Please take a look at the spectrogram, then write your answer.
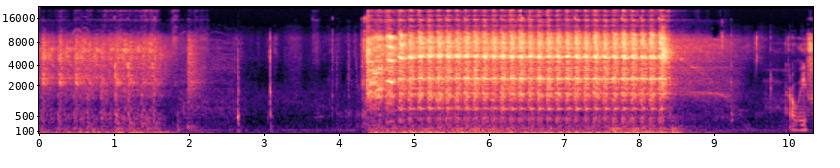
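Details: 1999 Honda Civic on its second start attempt after a fuel filter replacement: starter spins steadily for about four seconds but the engine never fires.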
